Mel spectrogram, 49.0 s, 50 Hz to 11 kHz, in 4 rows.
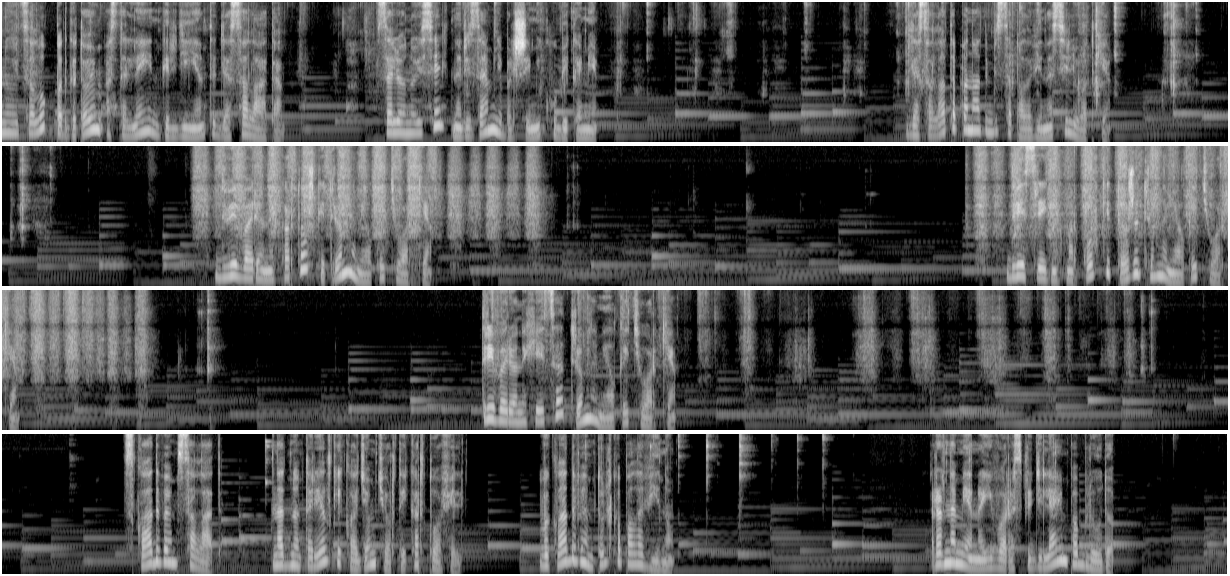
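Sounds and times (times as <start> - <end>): soft background music: 0.0 - 49.0
egg grated on metal grater: 14.2 - 17.8, 21.9 - 26.1, 31.5 - 36.0
knife cutting on wooden board: 14.2 - 17.8, 21.9 - 26.1, 31.4 - 36.0.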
